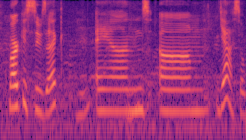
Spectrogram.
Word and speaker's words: Markus: So this week we read well yeah we read the book thief by Mark Zuzek Zuzac Marcus Marcus oh I completely wrong Marcus Zuzac and um yeah so basically this book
